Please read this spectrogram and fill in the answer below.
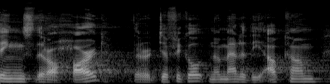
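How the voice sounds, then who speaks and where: A man with an American accent, at a moderate pace. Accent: sounds American. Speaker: track and field head coach. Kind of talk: press conference speech. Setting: press conference.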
